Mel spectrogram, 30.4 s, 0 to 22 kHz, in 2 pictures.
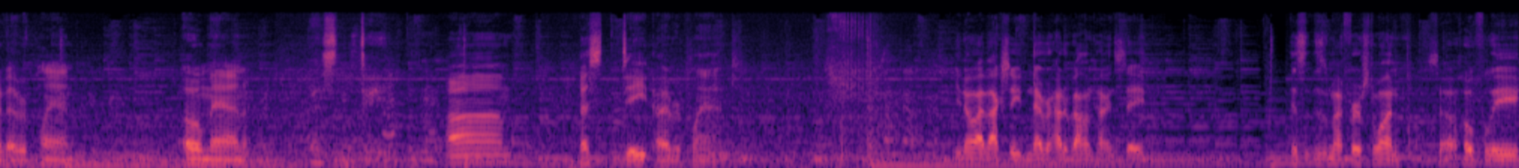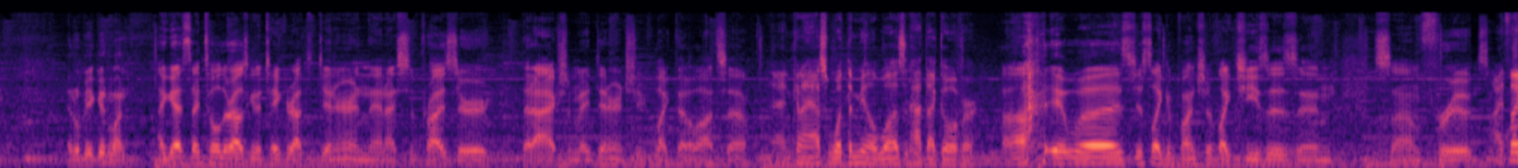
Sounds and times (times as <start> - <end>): Music: 0.0 - 30.3
Speech: 9.6 - 11.4, 12.9 - 15.2, 15.9 - 30.3.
